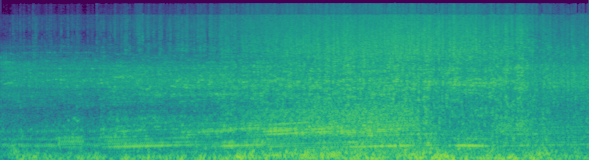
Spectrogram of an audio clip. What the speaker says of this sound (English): I think that's a second gear pull right there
